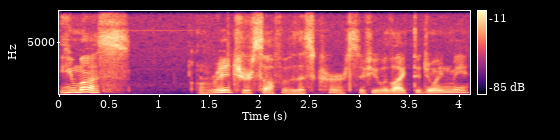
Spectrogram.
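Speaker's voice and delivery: very quiet, soft, tender, loving woman's voice. Voicing a woman's voice from a book, speaking lovingly. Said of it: "As woman speaks to you lovingly".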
